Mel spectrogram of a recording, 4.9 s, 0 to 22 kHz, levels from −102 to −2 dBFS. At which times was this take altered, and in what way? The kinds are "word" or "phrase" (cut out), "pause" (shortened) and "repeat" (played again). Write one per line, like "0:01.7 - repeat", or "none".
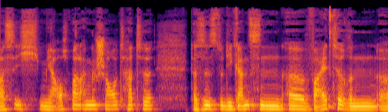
none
